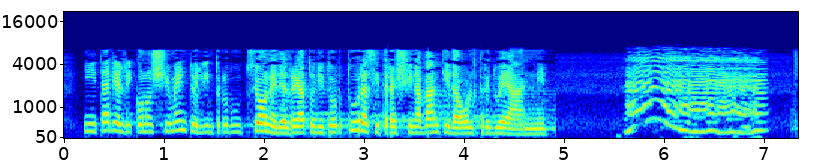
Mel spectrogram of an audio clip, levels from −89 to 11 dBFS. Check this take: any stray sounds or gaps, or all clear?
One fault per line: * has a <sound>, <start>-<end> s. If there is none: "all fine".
* has a squeak, 5.5-7.1 s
